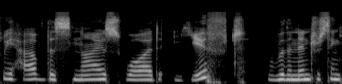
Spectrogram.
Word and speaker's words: gift: Do you remember why this pronunciation is interesting? That's right, because we have a soft vowel E, right? And when we have a soft vowel E, then the letter G turns into the sound Y.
